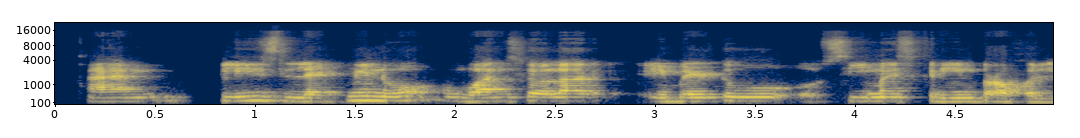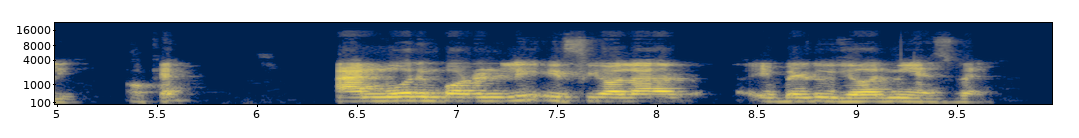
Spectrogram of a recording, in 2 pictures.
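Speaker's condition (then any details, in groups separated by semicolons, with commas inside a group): No condition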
